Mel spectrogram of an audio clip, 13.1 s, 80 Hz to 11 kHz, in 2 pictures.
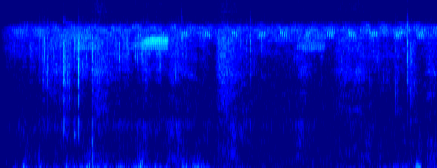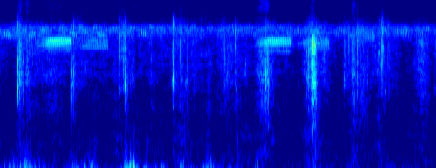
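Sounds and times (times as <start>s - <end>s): insects chirping: 0.1s - 13.0s
low scuffles and thumps: 5.8s - 10.5s.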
